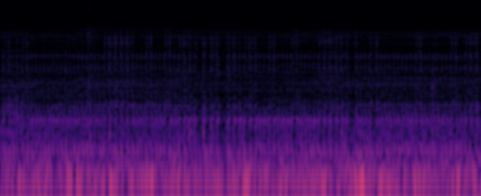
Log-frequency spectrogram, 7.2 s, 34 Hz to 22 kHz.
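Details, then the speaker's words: 2008 Chevrolet Corvette C6, no crank, no start, no ECM communication, battery voltage fine: faint rapid buzzing clicks with engine off as fuel pump relay and powertrain ignition relay chatter; cause unknown. "What's making that noise is a fuel pump relay and the uh power for the powertrain ignition relay. It's like tripping out for some reason."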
